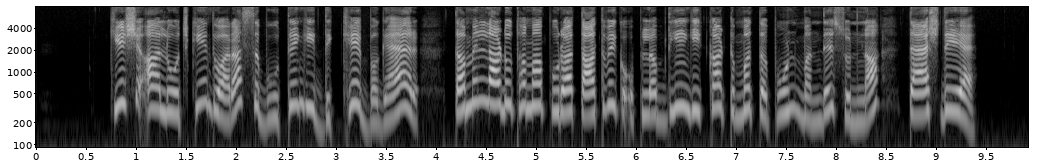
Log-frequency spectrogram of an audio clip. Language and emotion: Dogri, angry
